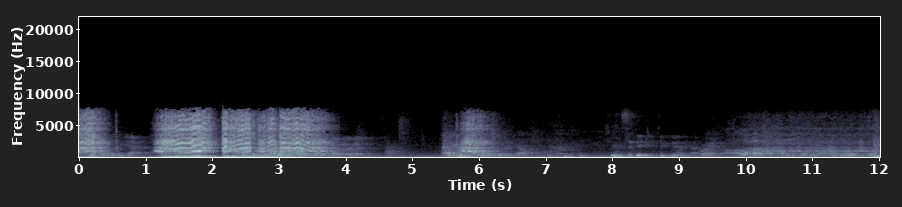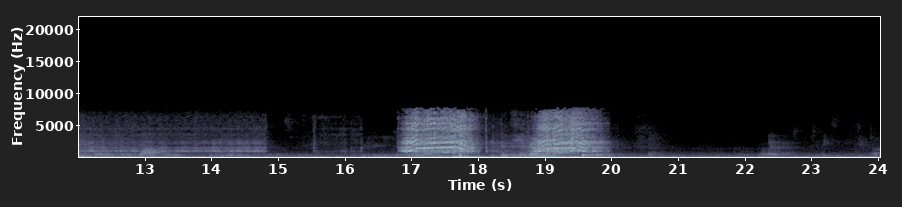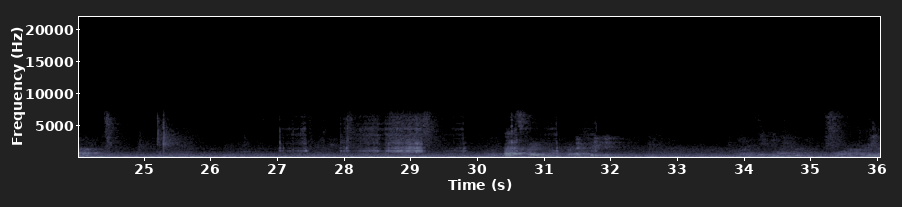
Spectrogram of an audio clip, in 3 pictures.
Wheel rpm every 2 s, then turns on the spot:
90, 70, 10, 0, 0, 20, 20, 10, 60, 60, 0, 0, 0, 0, 0, 0, 0, 0.
10-16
